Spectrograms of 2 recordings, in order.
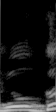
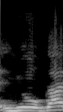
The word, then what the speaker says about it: योग: अगर आपने योगा लिखा, YOGA लिखा, लेकिन उसको प्रोनाउंसिएशन होगा योग, जैसे राम होता है तो हम रामा नहीं पढ़ते हैं। आयुर्वेदा पीछे ए लगा देते हैं, लेकिन वो आ नहीं पढ़ा जाएगा, वो आयुर्वेद होता है।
